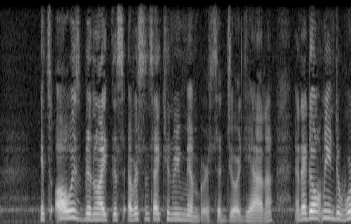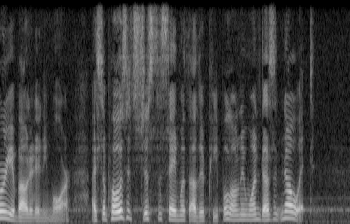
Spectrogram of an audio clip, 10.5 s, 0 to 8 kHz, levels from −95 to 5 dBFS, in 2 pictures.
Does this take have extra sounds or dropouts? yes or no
no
